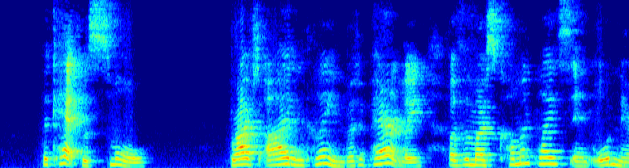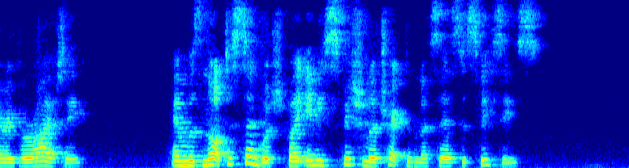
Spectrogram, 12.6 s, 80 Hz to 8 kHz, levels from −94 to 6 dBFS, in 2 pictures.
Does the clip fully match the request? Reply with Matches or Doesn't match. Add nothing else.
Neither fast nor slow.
Doesn't match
